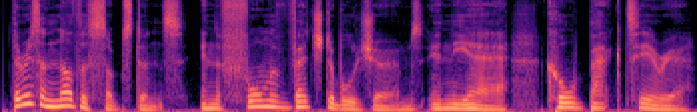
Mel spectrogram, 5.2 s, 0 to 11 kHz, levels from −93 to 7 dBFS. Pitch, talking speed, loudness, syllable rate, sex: 130 Hz, 170 wpm, -18 LUFS, 5.6 syllables/s, male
